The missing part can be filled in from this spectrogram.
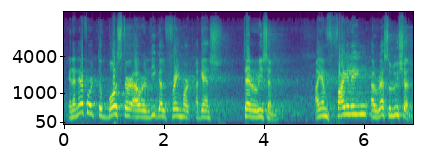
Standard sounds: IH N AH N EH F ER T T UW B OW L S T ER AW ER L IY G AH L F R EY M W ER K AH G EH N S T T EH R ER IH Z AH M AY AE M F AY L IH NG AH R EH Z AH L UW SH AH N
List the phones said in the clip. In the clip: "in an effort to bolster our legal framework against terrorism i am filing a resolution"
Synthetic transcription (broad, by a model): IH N AH N EH F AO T T UW B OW L S T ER AW ER L IY G AH L F R EY M W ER K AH G EH N S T T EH R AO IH S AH M AY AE M F AY L IH NG AH R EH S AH L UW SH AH N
